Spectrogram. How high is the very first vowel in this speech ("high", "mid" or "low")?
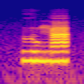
high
